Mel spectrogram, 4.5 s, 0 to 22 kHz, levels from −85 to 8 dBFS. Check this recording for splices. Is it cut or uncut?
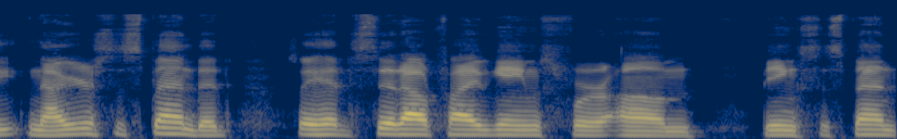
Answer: uncut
